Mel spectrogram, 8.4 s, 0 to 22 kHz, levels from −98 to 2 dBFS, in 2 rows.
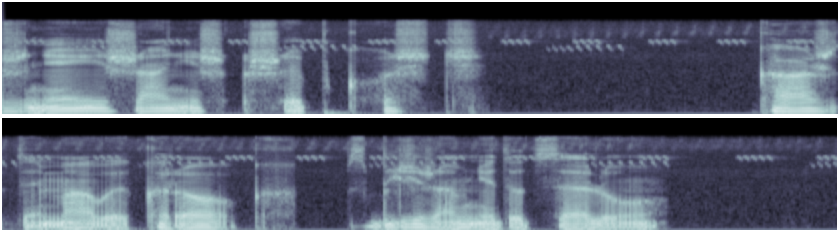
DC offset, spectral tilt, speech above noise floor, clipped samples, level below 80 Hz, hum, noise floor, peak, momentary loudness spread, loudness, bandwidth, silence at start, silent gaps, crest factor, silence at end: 1%; -4.5 dB/octave; 25 dB; under 0.1%; -32 dBFS; none; -40 dBFS; 0 dBFS; 22 LU; -15 LUFS; 11 kHz; 0 s; none; 16 dB; 0 s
